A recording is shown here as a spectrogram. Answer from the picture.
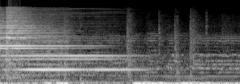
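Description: A bell-chime sound effect struck once at the start, ringing out and fading over about a second, over background music with a steady bass.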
